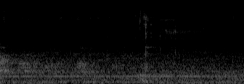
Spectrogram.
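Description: Faint scratching of a colored pencil being stroked across paper as a page is shaded in.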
